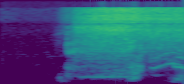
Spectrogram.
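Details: Mechanical ventilator of the podcaster, heard while he talks: silence, then a sudden rising rush of airy hiss with faint tonal whistles that holds steady; inflow phase of a ventilator breath.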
